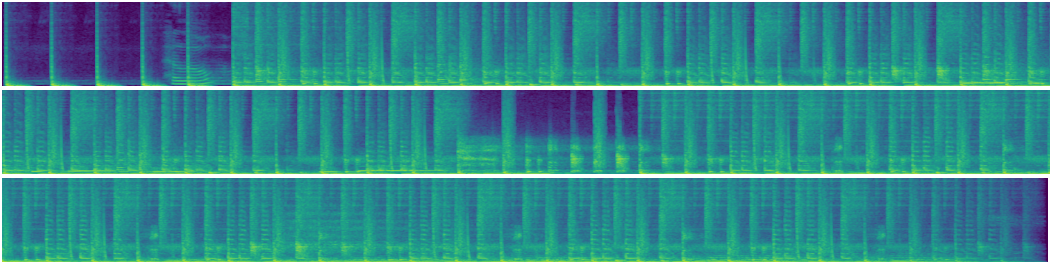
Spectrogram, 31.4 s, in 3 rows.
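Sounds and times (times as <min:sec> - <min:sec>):
techno music: 0:01.9 - 0:31.4.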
